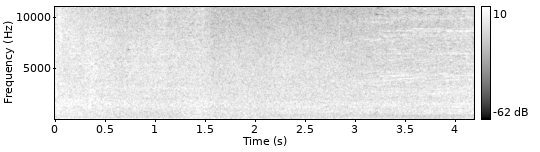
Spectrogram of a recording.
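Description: Film sound effects of a violent storm at sea: a dense, loud wash of rain, wind and crashing waves over a heavy low rumble.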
